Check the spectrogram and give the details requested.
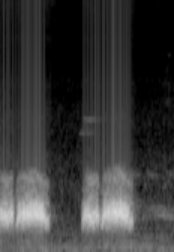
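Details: Spotted dove calling during a wild-versus-decoy contest at a trapping site. Two hoarse, mellow phrases, each a short coo run straight into a longer one, with a gap between them and a quiet background.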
